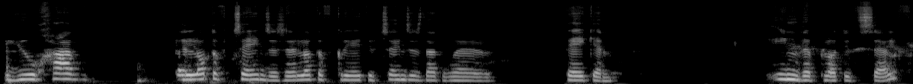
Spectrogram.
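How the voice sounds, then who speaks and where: A woman's voice: mid-range voice, poor audio. A woman co-hosting a podcast, giving her opinions in a casual discussion and thinking aloud as she qualifies her points. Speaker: podcast co-host.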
